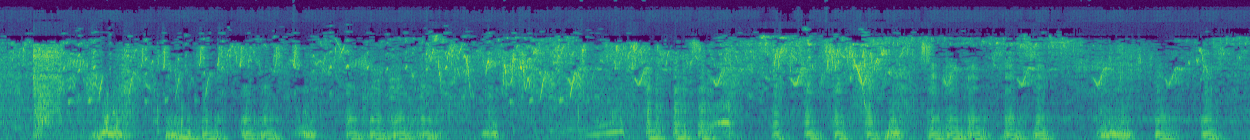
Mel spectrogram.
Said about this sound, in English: And in the water, rising indignantly to survey the scene with two enormous saucer-like eyes, the snorting hippo.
